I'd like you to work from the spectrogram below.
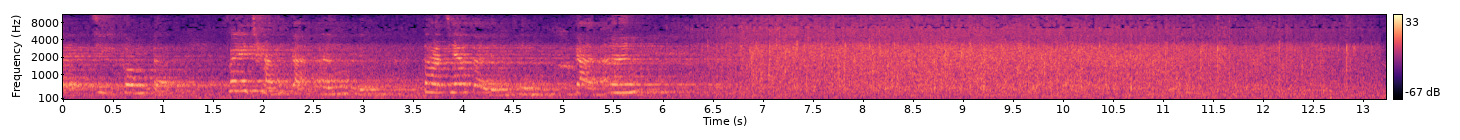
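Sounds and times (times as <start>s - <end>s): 
speech: 0.8s - 6.0s
applause from a large audience: 6.4s - 13.2s.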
